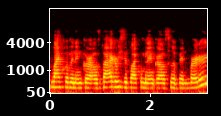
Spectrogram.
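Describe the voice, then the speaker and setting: A woman with an American accent speaks at a medium pitch. She has an ordinary speaking voice, and her intonation is fairly even. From Texas. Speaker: activist and project founder. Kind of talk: group discussion introduction. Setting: video call.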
